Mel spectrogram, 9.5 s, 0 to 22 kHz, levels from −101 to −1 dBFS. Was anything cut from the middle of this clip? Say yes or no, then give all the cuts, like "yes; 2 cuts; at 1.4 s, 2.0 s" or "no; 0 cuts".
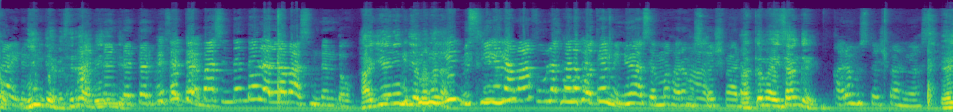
no; 0 cuts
